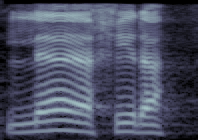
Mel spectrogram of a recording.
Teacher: أما عند الابتداء باللام فلا نوسط ولا نطول في البدل، وإنما نقرأ بحركتين فقط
